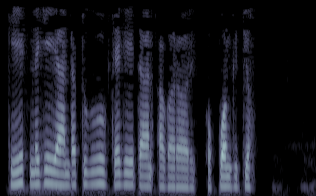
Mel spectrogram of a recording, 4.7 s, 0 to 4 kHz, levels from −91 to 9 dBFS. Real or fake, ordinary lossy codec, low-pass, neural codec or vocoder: real; MP3, 16 kbps; 3.6 kHz; none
